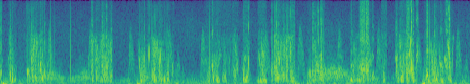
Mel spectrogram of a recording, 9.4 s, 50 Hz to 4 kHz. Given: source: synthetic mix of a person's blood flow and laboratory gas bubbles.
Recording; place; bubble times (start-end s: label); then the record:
Doppler ultrasound of blood flow; subclavian vein
0.00-0.06 s: bubbles
0.16-0.33 s: bubbles
0.52-0.94 s: bubbles
1.81-2.27 s: bubbles
2.75-3.42 s: bubbles
3.44-3.48 s: bubbles
4.12-4.78 s: bubbles
4.87-5.01 s: bubbles
5.14-5.37 s: bubbles
5.42-5.96 s: bubbles
6.14-6.50 s: bubbles
6.99-7.49 s: bubbles
7.62-7.74 s: bubbles
7.90-8.38 s: bubbles
8.48-9.09 s: bubbles
From the record:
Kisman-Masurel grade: 232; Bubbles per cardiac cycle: several, 3 to 8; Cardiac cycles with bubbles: 50 to 99%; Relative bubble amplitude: moderate (0.250 to 0.450); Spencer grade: 3 (all of the cardiac periods contain showers or single bubble signals, but not dominating or overriding the cardiac motion signals); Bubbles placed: anywhere in the cardiac cycle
